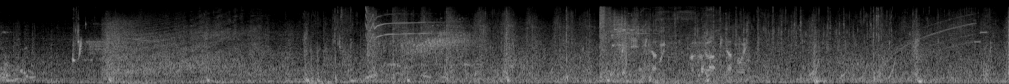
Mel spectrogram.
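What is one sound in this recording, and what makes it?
Wet paint splatters and splashes in short bursts.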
